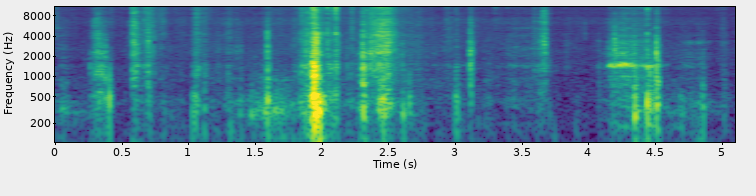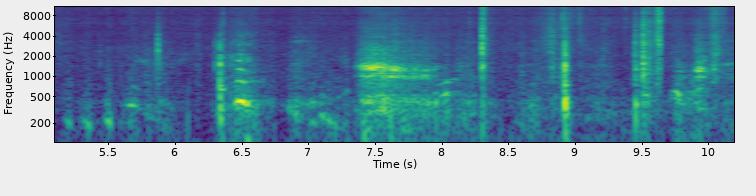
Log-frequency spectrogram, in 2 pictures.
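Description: Mostly near silence, broken by a boulderer's scattered scuffs and taps of hands and climbing shoes on rock and a few short, sharp breaths of effort, the loudest about two seconds in.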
